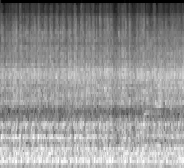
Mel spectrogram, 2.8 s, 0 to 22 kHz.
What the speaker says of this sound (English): Already the Holly's got it idling like perfectly. 800 RPM, 13, 14 AFR.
